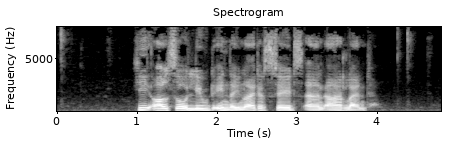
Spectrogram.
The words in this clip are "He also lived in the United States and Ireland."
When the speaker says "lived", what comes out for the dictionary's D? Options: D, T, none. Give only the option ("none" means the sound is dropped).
D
